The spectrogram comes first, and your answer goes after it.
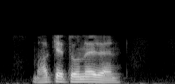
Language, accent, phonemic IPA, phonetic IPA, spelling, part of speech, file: Armenian, Eastern Armenian, /mɑkedoneˈɾen/, [mɑkedoneɾén], մակեդոներեն, noun / adverb / adjective, Hy-մակեդոներեն.ogg
- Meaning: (noun) Macedonian (Slavic language); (adverb) in Macedonian; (adjective) Macedonian (of or pertaining to the language)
